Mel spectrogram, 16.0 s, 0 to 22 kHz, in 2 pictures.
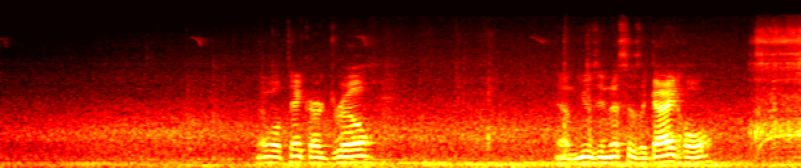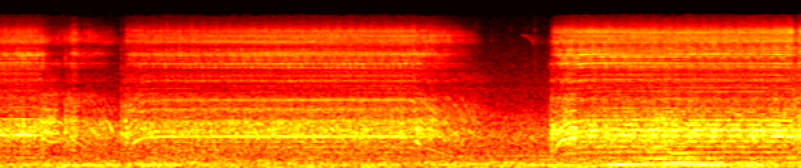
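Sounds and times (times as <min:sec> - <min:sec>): cordless drill whining: 0:07.5 - 0:12.9, 0:13.5 - 0:16.0.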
